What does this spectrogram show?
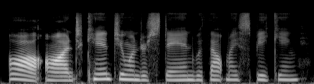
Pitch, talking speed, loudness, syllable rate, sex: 210 Hz, 155 wpm, -19 LUFS, 4.2 syllables/s, female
